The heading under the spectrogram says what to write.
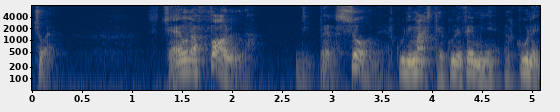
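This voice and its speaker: A man speaks fairly slowly over a quiet background. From Italy, Romagna (Cesena); Italy. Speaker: storyteller. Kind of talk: casual monologue to camera. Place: home room.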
